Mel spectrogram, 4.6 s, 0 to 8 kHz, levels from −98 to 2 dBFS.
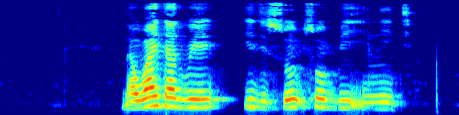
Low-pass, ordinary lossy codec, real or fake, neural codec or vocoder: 7.2 kHz; MP3, 48 kbps; real; none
